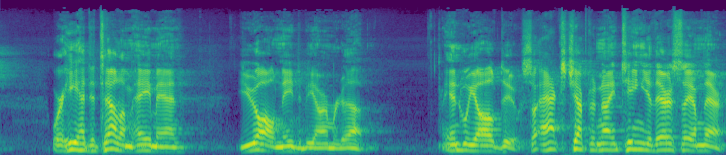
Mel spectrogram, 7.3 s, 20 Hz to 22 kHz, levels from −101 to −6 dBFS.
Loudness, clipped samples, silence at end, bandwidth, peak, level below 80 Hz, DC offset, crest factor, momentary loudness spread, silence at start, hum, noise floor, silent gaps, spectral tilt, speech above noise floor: -17 LUFS; under 0.1%; 0 s; 18 kHz; 0 dBFS; -66 dBFS; under 0.1%; 18 dB; 8 LU; 0 s; none; -55 dBFS; none; -3 dB/octave; 37 dB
